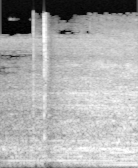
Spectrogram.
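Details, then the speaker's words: Electric fan switched on: click then steady low electrical hum, blades not spinning; lock screw came off so shaft binds in housing. Stalled motor hum, seized shaft. "So yun pala ang problema. Natanggal yung pinaka screw niya, yung kanyang lock. Kaya pagka siya umaandar, sumasama yung shafting niya dito sa kanyang housing."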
